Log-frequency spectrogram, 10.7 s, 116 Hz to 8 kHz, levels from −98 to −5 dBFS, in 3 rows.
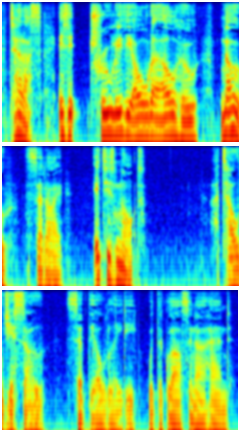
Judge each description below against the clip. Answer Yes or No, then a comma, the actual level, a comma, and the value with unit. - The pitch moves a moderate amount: No, wide, 8.5 semitones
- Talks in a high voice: No, very low, 90 Hz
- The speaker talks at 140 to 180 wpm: Yes, average, 165 wpm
